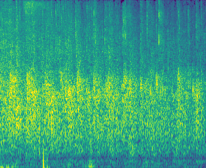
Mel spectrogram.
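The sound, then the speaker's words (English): An audience at a church service applauds to welcome a guest speaker with steady, dense clapping that stays strong throughout and fades slightly at the end. “So would you join together in giving Ken a warm welcome to Grace Ann Arbor this morning?”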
